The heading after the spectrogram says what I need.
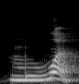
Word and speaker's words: moins: لدينا هنا و moins donc o i n ينطق moins.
